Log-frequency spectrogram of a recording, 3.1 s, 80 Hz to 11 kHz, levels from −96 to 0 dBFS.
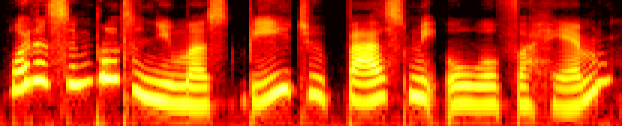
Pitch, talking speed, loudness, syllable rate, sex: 270 Hz, 230 wpm, -18 LUFS, 5.2 syllables/s, female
